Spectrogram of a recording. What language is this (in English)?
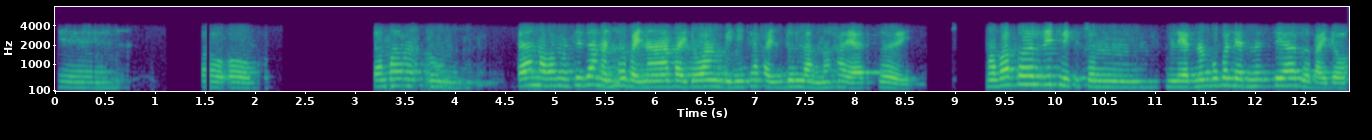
Bodo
